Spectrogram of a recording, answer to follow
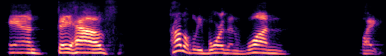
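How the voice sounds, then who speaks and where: A woman's voice: medium pitch, fairly bright tone. A woman co-hosting a podcast in casual discussion, explaining ideas at length and drifting into side topics. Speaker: podcast co-host.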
